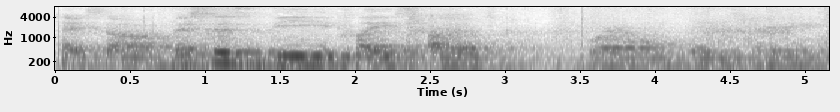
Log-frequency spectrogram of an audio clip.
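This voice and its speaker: Amid loud background noise and audible room echo, a man talks at a very slow pace. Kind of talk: casual vlog chat. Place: factory. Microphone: phone near.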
